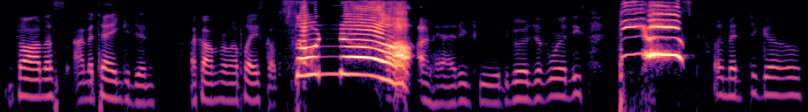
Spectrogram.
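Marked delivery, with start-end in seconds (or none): 2.8-4.1 high, very loud sudden scream; mock-dramatic high yell; screamed place name. Blurts place name in parody. 6.2-6.9 high, loud outburst mid-sentence; sudden comic scream. Pretend.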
